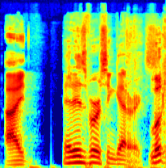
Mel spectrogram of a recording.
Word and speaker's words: Vercingetorix: It is Vercingetorix. Look how it's spelled, Steven.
